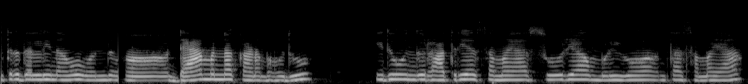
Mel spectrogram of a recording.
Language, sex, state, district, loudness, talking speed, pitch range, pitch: Kannada, female, Karnataka, Belgaum, -24 LUFS, 105 wpm, 200-225 Hz, 210 Hz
